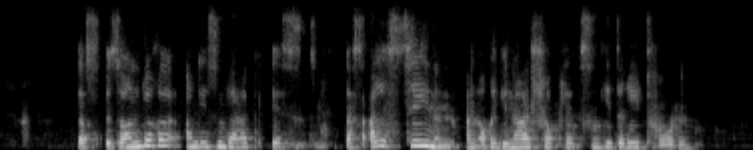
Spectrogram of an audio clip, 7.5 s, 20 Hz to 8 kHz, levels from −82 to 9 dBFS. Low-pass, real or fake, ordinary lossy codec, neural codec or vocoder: 7.2 kHz; fake; Opus, 24 kbps; codec, 24 kHz, 3.1 kbps, DualCodec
